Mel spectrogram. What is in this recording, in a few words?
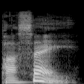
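"passe", British English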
